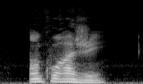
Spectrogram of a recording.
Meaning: 1. to encourage 2. to motivate oneself 3. to encourage each other 4. to promote
- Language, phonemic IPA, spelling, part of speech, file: French, /ɑ̃.ku.ʁa.ʒe/, encourager, verb, Fr-encourager.ogg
